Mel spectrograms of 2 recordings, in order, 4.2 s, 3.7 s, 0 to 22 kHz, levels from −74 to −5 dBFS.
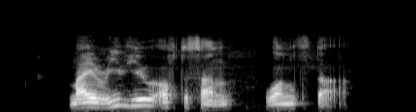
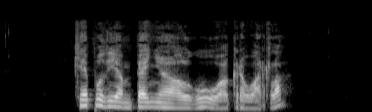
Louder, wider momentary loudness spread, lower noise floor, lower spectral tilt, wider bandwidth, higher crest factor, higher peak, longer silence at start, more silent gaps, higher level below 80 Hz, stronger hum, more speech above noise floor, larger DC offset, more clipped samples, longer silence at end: first, -20 LUFS vs -25 LUFS; first, 14 LU vs 6 LU; first, -85 dBFS vs -72 dBFS; about the same, -4.5 dB/octave vs -5 dB/octave; second, 7 kHz vs 11.5 kHz; about the same, 18 dB vs 20 dB; about the same, -4 dBFS vs -6 dBFS; about the same, 0.7 s vs 0.75 s; neither; about the same, -66 dBFS vs -62 dBFS; neither; first, 66 dB vs 47 dB; neither; neither; about the same, 0.8 s vs 0.85 s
